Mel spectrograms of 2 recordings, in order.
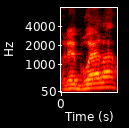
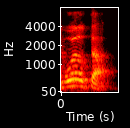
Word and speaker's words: revuelta: Revuela? Or how do you say that again? Revuelta.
